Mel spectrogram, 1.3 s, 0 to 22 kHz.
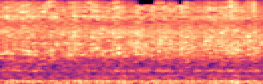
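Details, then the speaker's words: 2006 Suzuki GSX-R750 idling after an oil change done with the wrong oil filter, oil warming from 48 to about 60 degrees: steady smooth low idle, even beat, no ticking or tapping; normal idle. "yeah, as you can hear, the engine is running pretty good. No ticking noises, no ticking time bombs."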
